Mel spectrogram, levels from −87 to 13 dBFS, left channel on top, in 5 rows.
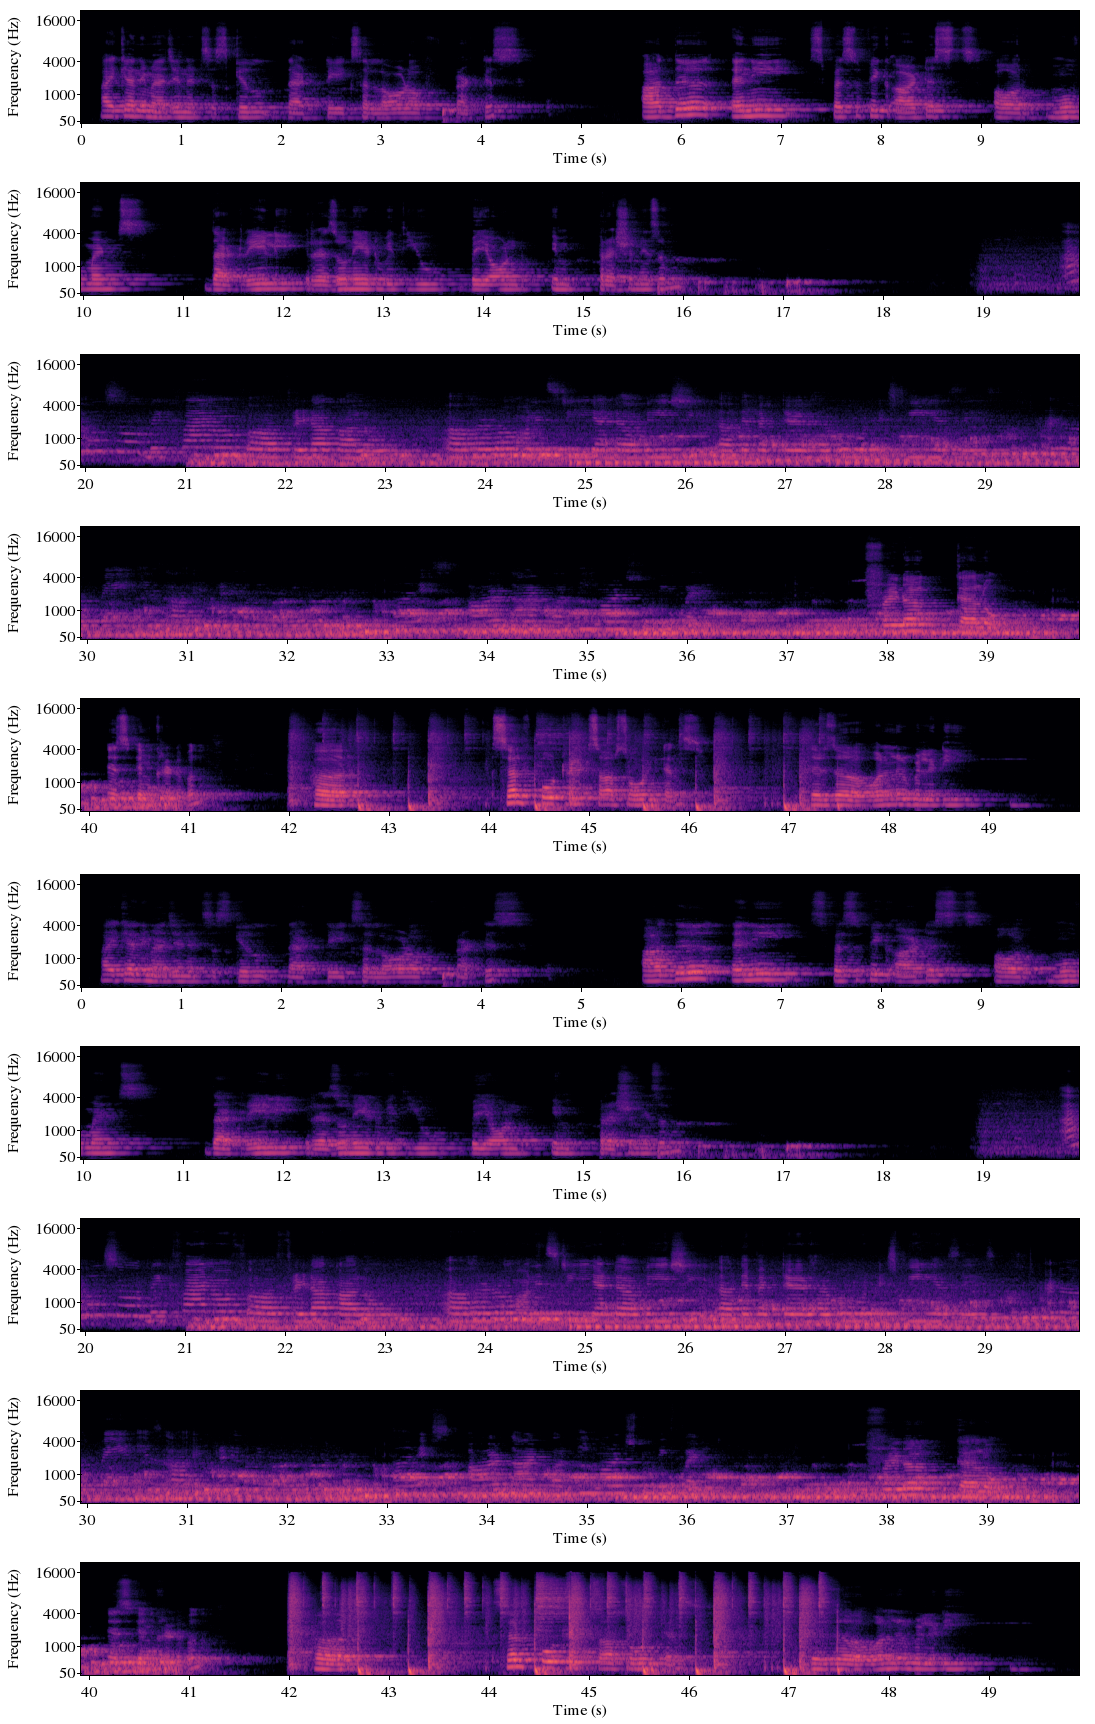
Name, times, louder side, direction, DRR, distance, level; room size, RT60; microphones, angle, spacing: voice 1, 0.2-4.4 5.6-10.6 11.2-14.4 14.7-14.9 15.2-16.3 16.7-17.2 29.0-29.2 30.8-31.0 31.5-31.7 33.0-33.1 33.4-33.5 37.7-38.4 38.7-39.2 40.2-41.1 42.2-42.7 44.0-46.1 47.1-48.8 49.2-49.4, left 1 dB, 40° left, 1.8 m, -34 dB
voice 2, 18.9-32.7 33.0-36.3, right 2 dB, 35° right, 2.2 m, -38 dB
sound 1, 21.0-40.9, right 1 dB, 15° right, 0.6 m, -33 dB
sound 2, 42.0-47.5, right 5 dB, 80° right, 0.6 m, -34 dB
15.5 x 14.0 x 6.3 m
head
